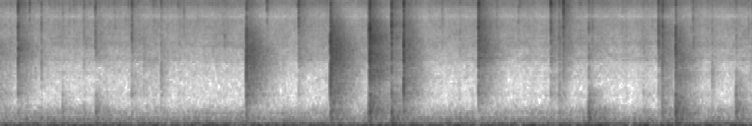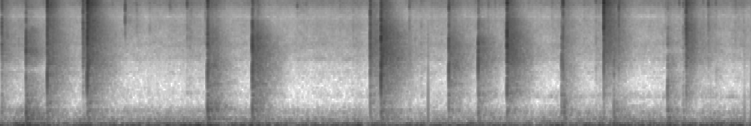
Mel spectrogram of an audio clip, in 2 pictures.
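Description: Wood logs burning in a fireplace, crackling with irregular sharp pops over a steady low rumble.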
